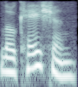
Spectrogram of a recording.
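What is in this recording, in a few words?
"location", US English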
